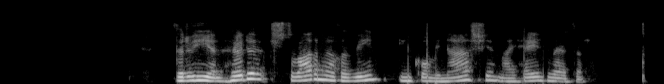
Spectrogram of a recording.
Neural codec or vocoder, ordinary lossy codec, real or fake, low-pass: vocoder, 22.05 kHz, 80 mel bands, WaveNeXt; Opus, 16 kbps; fake; 7.2 kHz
